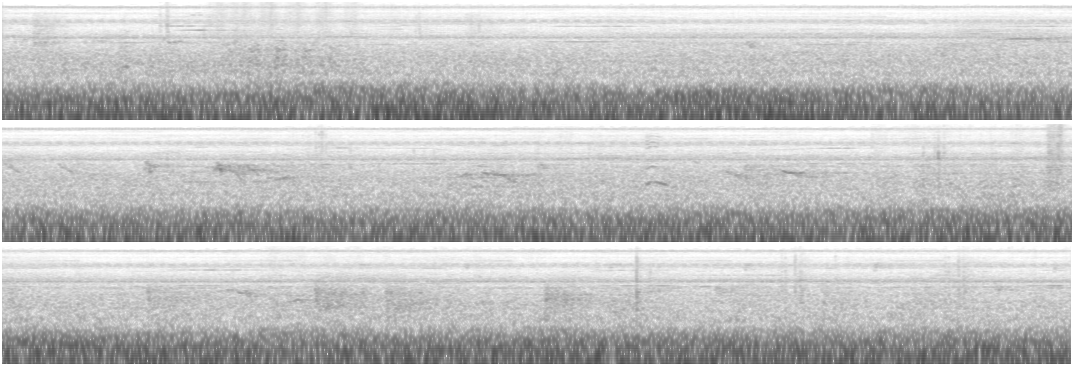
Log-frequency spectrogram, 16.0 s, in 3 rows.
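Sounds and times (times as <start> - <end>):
low outdoor rumble: 0.0 - 16.0
faint bird chirps and whistles: 4.8 - 10.2.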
